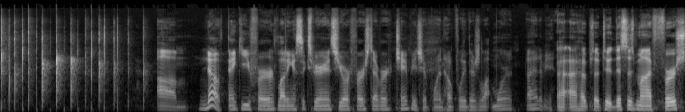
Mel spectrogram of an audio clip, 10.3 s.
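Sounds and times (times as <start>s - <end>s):
applause: 0.0s - 2.4s
speech: 2.4s - 10.2s.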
